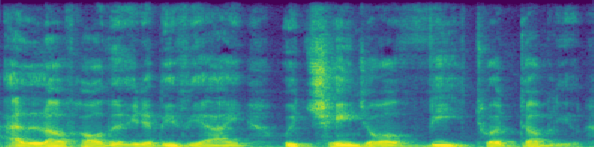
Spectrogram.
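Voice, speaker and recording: Vincentian comedian guy, real low voice, jovial and rambly, echoey room. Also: steady tone, moderate pace, a little mellow. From Saint Vincent and the Grenadines and the British Virgin Islands. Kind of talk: casual self-introduction to fans.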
